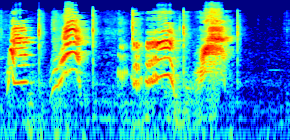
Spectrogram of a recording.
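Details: A very talkative parrot chirping: four loud, harsh, arching squawks with rich harmonics, each about a third of a second long, separated by short pauses and a few faint clicks.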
